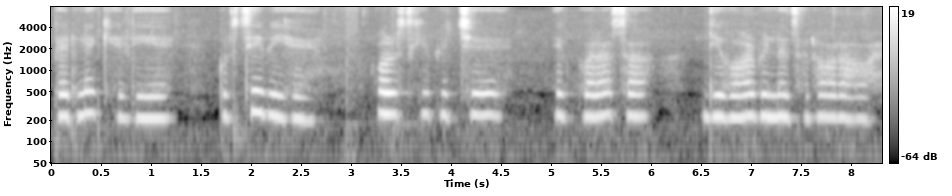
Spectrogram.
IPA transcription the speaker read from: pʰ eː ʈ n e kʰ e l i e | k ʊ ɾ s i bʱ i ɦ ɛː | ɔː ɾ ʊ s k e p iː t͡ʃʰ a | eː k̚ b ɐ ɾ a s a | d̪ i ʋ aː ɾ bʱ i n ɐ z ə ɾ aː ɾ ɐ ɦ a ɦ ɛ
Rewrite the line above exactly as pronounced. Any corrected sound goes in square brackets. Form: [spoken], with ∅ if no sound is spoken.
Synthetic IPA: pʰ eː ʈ n e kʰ e l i e | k ʊ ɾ s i bʱ i ɦ ɛː | ɔː ɾ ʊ s k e p iː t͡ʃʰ [e] | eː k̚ b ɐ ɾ a s a | d̪ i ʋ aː ɾ bʱ i n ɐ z ə ɾ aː ɾ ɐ ɦ a ɦ ɛ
